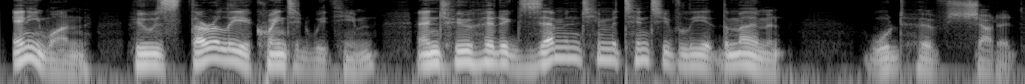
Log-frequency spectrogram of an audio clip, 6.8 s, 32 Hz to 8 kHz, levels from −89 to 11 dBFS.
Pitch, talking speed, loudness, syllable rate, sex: 105 Hz, 175 wpm, -18 LUFS, 6.4 syllables/s, male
